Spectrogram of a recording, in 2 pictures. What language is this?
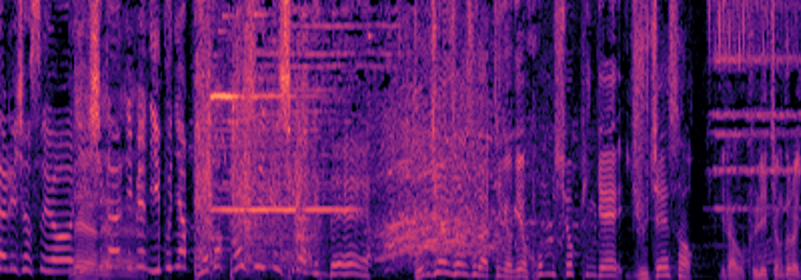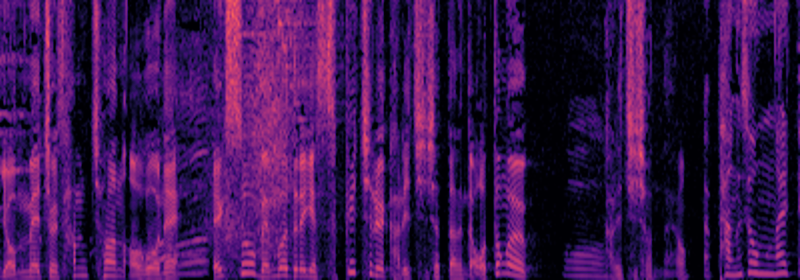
Korean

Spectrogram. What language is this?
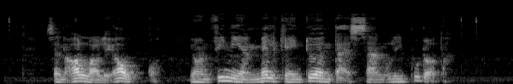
Finnish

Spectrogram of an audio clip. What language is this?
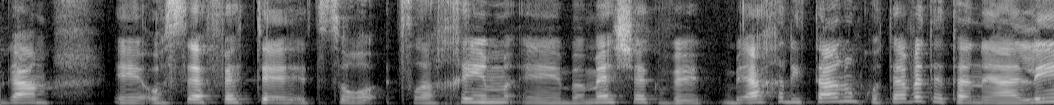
Hebrew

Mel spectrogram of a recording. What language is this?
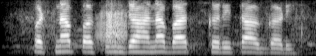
Marathi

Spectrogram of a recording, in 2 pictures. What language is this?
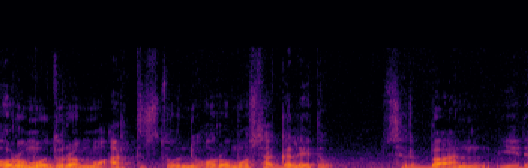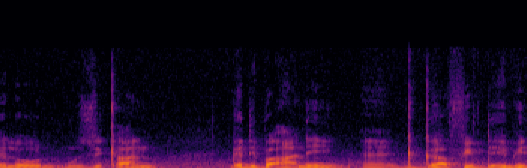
Arabic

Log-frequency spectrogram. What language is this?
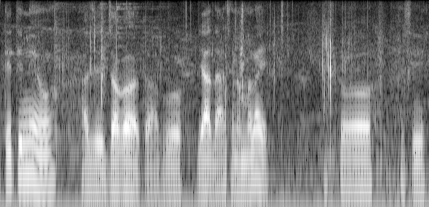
Nepali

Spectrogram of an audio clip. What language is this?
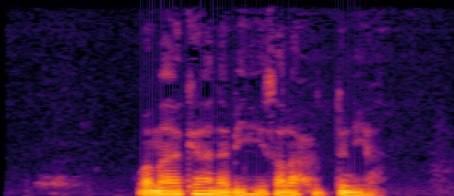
Arabic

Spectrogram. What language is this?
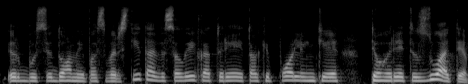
Lithuanian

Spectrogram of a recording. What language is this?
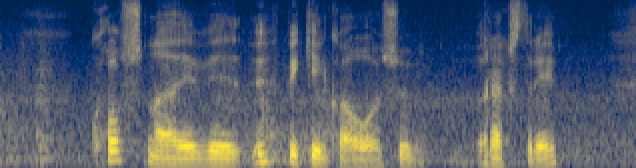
Icelandic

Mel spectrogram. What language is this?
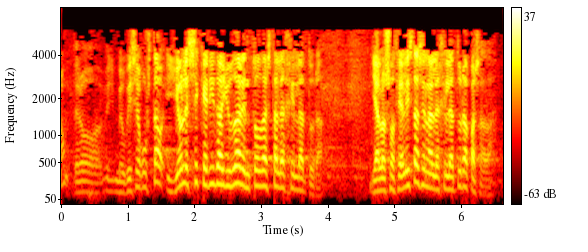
Spanish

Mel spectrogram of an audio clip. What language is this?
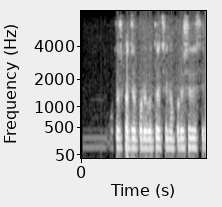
Bangla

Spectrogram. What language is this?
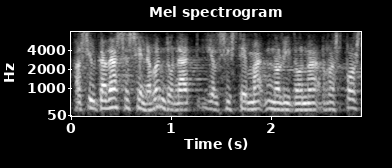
Catalan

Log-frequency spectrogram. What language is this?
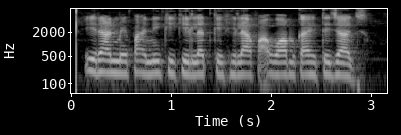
Urdu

